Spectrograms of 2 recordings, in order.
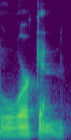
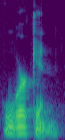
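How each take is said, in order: The two takes are said the same way.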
